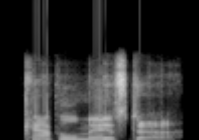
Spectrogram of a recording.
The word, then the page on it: kapellmeister: British English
